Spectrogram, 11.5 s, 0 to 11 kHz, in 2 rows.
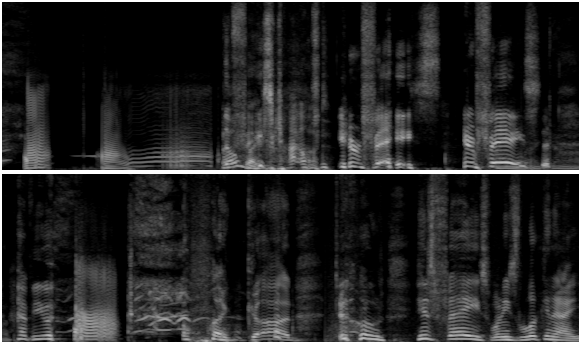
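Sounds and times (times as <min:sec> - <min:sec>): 
speech: 0:00.2 - 0:01.4, 0:02.2 - 0:11.5
farts: 0:00.2 - 0:02.2, 0:06.5 - 0:07.0
laughter: 0:02.2 - 0:09.7.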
